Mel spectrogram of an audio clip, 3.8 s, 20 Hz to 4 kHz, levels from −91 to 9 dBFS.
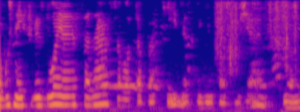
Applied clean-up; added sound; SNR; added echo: classical method log-MMSE.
